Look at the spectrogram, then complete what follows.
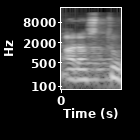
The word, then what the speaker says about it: अरस्तु: Biology का जनक father, ठीक है, कहा जाता है अरस्तु को।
